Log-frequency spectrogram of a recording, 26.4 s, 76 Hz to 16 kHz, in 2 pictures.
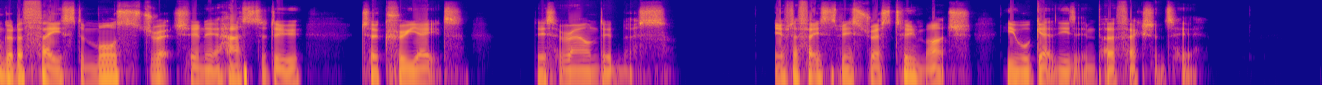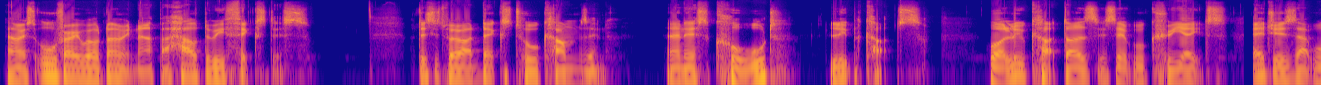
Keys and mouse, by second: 7.2 middle click, 9.6 middle click, 11.5 middle click.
